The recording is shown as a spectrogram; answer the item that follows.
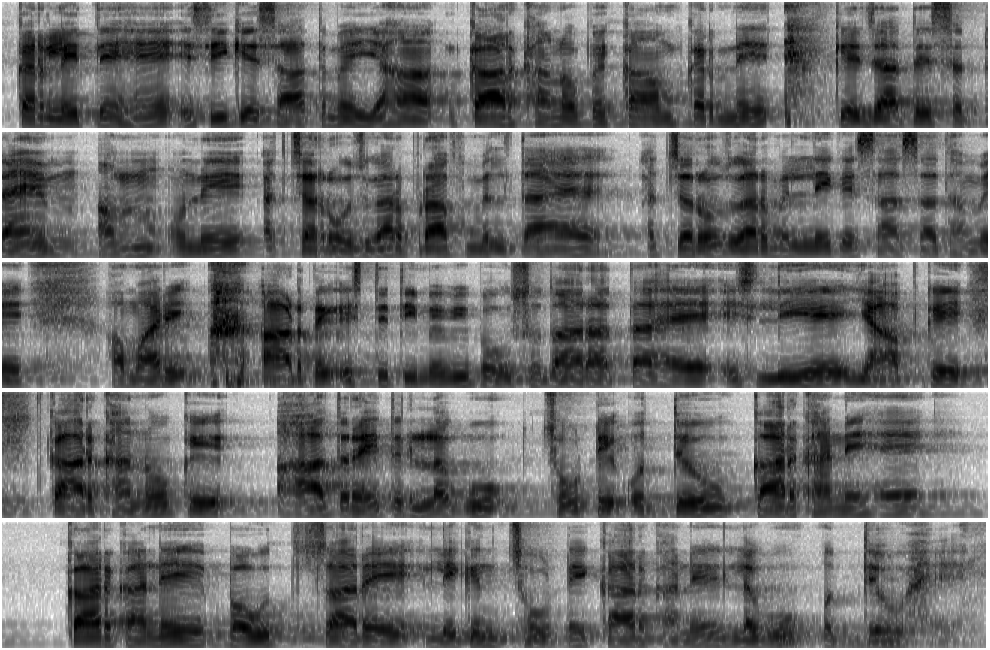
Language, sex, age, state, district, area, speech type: Hindi, male, 18-30, Rajasthan, Karauli, rural, spontaneous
